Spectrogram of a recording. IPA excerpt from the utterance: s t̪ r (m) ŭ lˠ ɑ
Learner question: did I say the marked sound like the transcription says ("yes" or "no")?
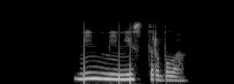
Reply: no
